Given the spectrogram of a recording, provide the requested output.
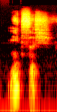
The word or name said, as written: Mitsush!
